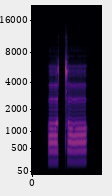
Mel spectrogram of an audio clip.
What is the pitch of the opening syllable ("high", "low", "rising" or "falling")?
high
